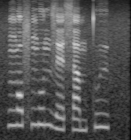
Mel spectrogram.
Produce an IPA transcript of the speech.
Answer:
ŋ ɒ˦ f ŋ o˦ n z ɛ˨ s a˨ m tʷ ɨ˦

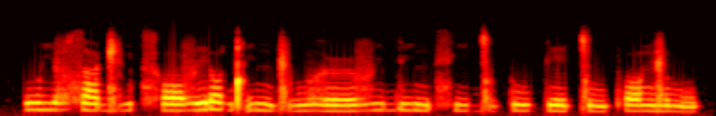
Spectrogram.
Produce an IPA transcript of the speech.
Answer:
w i v sˤ ə˞ ɡ͡ǁ i t͡sʰ ɔ v e ɾ ɔ ǃʼ i ŋ ɡ͡ǁ u ɣ ə˞ v i b ɾ i ŋ t͡sʰ i ɡ͡ǀ u k u k e ǀ u pʰ ɔ ŋ͡ǁ u

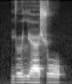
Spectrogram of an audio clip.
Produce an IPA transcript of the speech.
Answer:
j ø lʲ æ ʃ o

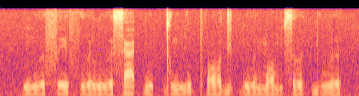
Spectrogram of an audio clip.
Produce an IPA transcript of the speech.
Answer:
ŋ u˩ ə̯ f e˧˩ f u˩ ə̯ l u˩˧ ə̯ s aː˥˨ t̚ l u˥˨ p̚ d u˧ ŋ i˥˨ w pʰ ɔː˧˥ d i˥˨ p̚ l u˩˧ ə̯ m ɔː˩˧ m s ɤː˧˥ t̚ b u˥˨ ə̯

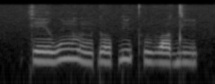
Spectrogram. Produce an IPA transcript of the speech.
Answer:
k eː˨ w ũ˦ l ũ˨ ɗ o˨ ɓ ĩ˦ pʰ u˨ β ɔ˨ d ĩ˨

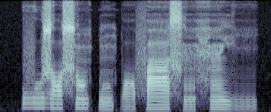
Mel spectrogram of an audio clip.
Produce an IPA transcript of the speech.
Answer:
v u˦ z ɔ˦ s ɔ̃˦ k͡p ũ˨ p ɔ˨ f aː˧ s ɛ̃˨ h ɛ̃˦ j i˧

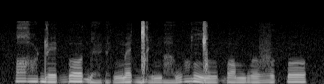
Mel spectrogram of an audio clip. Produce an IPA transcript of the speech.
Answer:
ʁ ɔ̤˦ ɖ e˧ ɠ o˦ ɗ e̤˨ ɽ e̤˨ ŋ͡m ɛ˧ ɡ͡ǀ i˨ m a̤˨ w ɔ̤˦ ŋ͡ǀ u˨ ɓ ɔ˨ m w ʊ˨ v ʊ˦˨ k͡p o˦

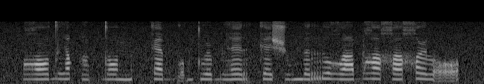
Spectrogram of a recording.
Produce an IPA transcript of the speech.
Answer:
ʁ ɔ dʱ ɪ qʷ ɑ̤ p d ɔ n | k æ b ɡ ɔ̰ ɡ tʷ ə˞ bʱ ɛ r k ɛ ʃ ṳ ŋ ə r u ʁʷ ɑ b ʁ ʌ χ ʌ χ ə˞ l ɔ̰

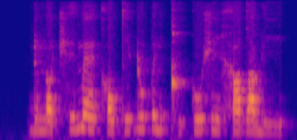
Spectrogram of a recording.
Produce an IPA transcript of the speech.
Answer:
ɖ ɨ n ɔ t͡ʃʰ e̤ m ɛː kʰ ɔ w t̪ i̤ ɖ u p e ŋ ǃʰ i̤ k u ʃ iː x ɐ dˤ iː ɳ i̤

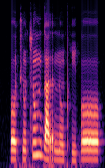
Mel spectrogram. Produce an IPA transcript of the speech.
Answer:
o˨ t͡ʃ ũ˨ t͡s ũ˦ m d a˨˦ r n ũ˨ pʰ i˨ ɓ oː˦

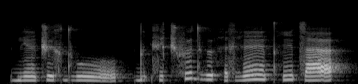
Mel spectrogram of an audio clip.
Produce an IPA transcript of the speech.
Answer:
bʲ ẽː t͡ʃ y x dʱ uː | d̪ i ʔ fʲ e t͡ʃ f ʉ dʱ ʉ h e x ɦ ẽː t̪ʰ ĩ t͡s æ

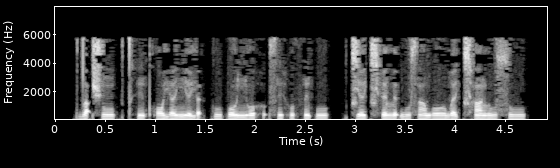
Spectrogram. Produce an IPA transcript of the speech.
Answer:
d ä˦ ʔ ʃ ũ˦ | tʰ ĩ˨ pʰ ɔ˦ j ɛ˦ ɲ e˨ j ɛ˦ ʔ k u˦ p o˦˨ ʊ̯ ɲ o˦˨ ʊ̯ h ʊ˦ ʔ sʰ ĩ˦ h u˦˨ θ ĩ˦˨ p u˦˨ | t͡ɕ e˦˨ ɪ̯ t͡ɕʰ e˦˨ l ɪ˦ ʔ w u˦ sʰ ã˦ w o˦ ʊ̯ w ɛ˨ t͡ɕʰ ã˦˨ l u˦ sʰ u˦

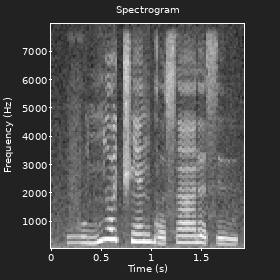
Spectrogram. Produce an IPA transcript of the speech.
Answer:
v u˨ ɲ ɔ˦ t͡ʃ ɛ̃˧ ɡ o˨ s ã˧ ɾ ə˨ s ɨ˨

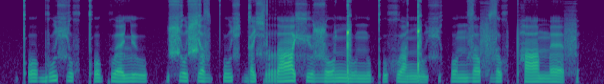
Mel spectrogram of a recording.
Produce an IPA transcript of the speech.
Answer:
kʼ o ɡ u ç o xʷ kʼ o kʷ ɛ lʲ u | ɕ o ɕ ʌ z pʼ u ç ɡ a ç r a xʲ u ɮ o ŋ͡ǃ u n u kʷʼ ɯ xʷ a ŋ͡ǃ u ç | o n z ʌ f z ʌ xʷ pʰ a m ɛ f

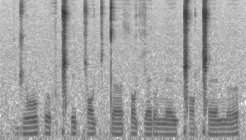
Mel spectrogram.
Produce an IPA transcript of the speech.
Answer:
d͡ʒ ɔ̃ p ʊ f ǁʰ ɪ c ɔ c t ɜ θ ɔ ç ɛ ɾ ʊ n ɛ i̯ ǁ ɔ ǁ ɛ ŋ ə

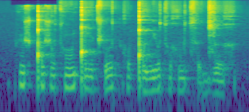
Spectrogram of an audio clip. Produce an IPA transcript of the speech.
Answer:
pʰ ʏ ʃ ǃ ʊ ʃ o tʰ õ ǃ ɪː t͡ʃʼ ʊː t kʰ o ǃ ʊ nʲ o tʰ ʊ x u t͡sʰ ə̰ d͡ʑ ɵ x

